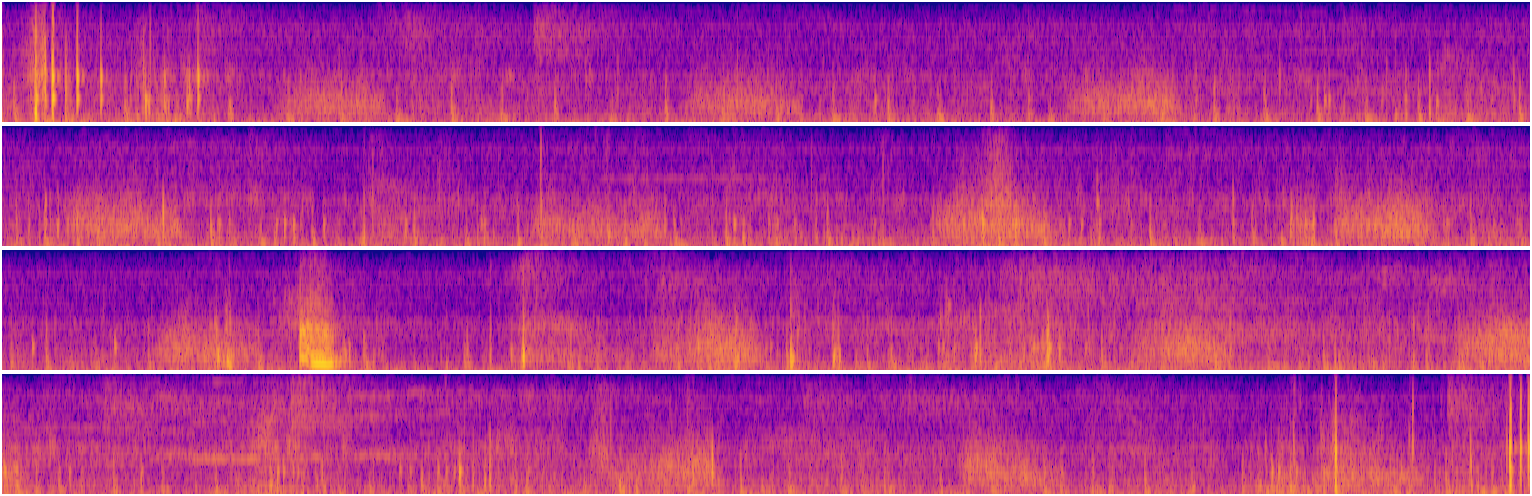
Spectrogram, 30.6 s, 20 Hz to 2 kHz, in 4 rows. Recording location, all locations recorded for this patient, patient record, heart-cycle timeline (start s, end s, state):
aortic valve (AV)
aortic valve (AV)+mitral valve (MV)
#Age: Child
#Sex: Female
#Height: 100.0 cm
#Weight: 17.0 kg
#Pregnancy status: False
#Murmur: Unknown
#Murmur locations: nan
#Most audible location: nan
#Systolic murmur timing: nan
#Systolic murmur shape: nan
#Systolic murmur grading: nan
#Systolic murmur pitch: nan
#Systolic murmur quality: nan
#Diastolic murmur timing: nan
#Diastolic murmur shape: nan
#Diastolic murmur grading: nan
#Diastolic murmur pitch: nan
#Diastolic murmur quality: nan
#Outcome: Abnormal
#Campaign: 2014 screening campaign
0.00	1.42	unannotated
1.42	1.52	S1
1.52	1.68	systole
1.68	1.76	S2
1.76	1.96	diastole
1.96	2.06	S1
2.06	2.24	systole
2.24	2.32	S2
2.32	2.48	diastole
2.48	2.58	S1
2.58	2.74	systole
2.74	2.82	S2
2.82	3.04	diastole
3.04	3.12	S1
3.12	3.30	systole
3.30	3.38	S2
3.38	3.61	diastole
3.61	3.70	S1
3.70	3.86	systole
3.86	3.94	S2
3.94	4.14	diastole
4.14	4.24	S1
4.24	4.42	systole
4.42	4.50	S2
4.50	4.68	diastole
4.68	4.76	S1
4.76	4.94	systole
4.94	5.01	S2
5.01	5.22	diastole
5.22	30.56	unannotated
